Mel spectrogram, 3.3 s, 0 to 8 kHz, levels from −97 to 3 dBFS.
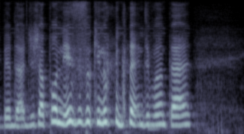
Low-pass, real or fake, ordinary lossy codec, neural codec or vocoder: none; real; none; none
